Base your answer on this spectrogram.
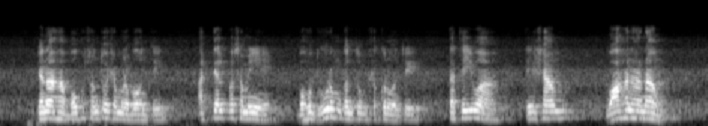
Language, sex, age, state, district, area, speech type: Sanskrit, male, 60+, Karnataka, Udupi, rural, spontaneous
